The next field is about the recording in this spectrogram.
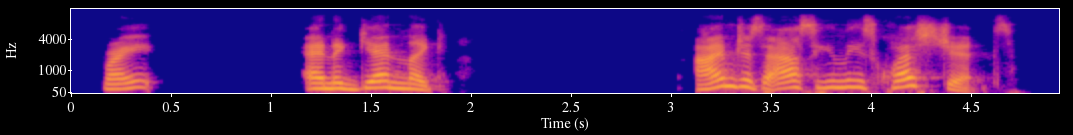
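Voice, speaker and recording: At a fairly slow pace, a woman speaks in an animated tone with a high pitch and ordinary pitch variation. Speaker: leadership coach and podcast host. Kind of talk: solo podcast monologue. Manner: occasional stutter.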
